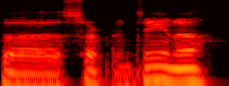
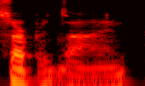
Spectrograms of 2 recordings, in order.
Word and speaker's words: Serpentine: Mayu and door with serpentina I think name is serpentina I could be saying it wrong Serpentine serpentina it's Serpentine Julie T Wallace who's the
